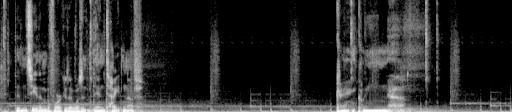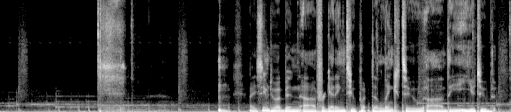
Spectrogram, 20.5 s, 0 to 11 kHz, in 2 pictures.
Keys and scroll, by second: 0.1 space.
